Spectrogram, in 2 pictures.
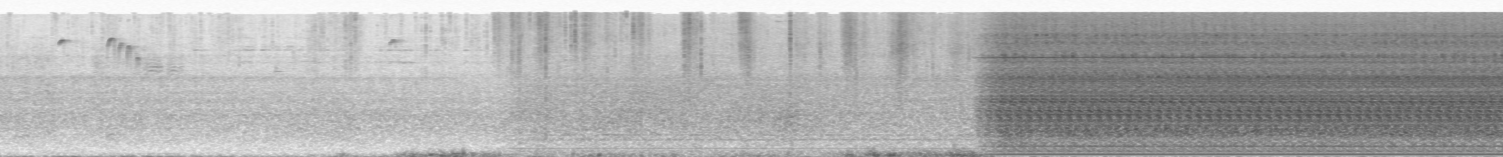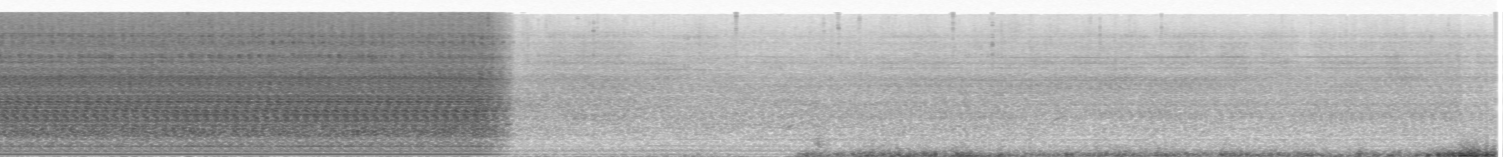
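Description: Tow truck's engine running at a steady idle close by, a constant low hum that starts and stops abruptly in the middle of the stretch. Quieter low rumble before and after it.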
